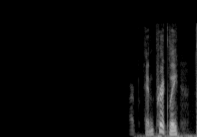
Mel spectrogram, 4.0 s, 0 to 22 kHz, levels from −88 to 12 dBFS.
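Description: From 2.75 s to 3.95 s the speech slows by about 5.6% and drops a full semitone: a drift correction step, likely from clock-matching software refilling its buffer.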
